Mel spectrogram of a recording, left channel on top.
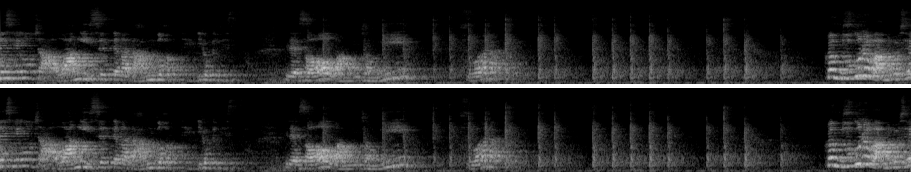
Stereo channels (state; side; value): normal; both; correlation -0.05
